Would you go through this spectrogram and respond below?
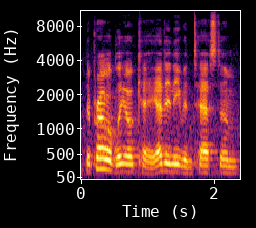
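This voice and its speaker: A man giving an unscripted hands-on repair demonstration, talking in a halting way as he thinks aloud. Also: fairly high pitch, fairly bright tone. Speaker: host, electronics restorer. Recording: clear background noise.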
